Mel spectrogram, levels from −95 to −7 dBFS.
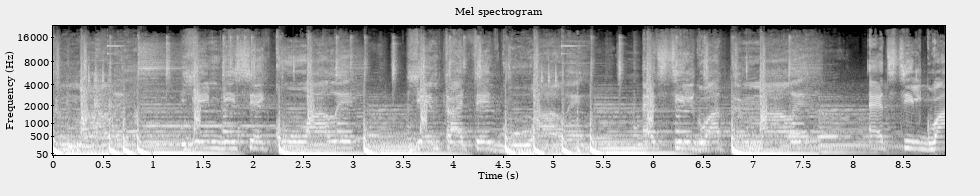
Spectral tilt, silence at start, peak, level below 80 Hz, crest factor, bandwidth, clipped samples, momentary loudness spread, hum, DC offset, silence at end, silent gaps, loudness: -4 dB/octave; 0 s; 0 dBFS; -12 dBFS; 8 dB; over 20 kHz; 0.4%; 5 LU; none; under 0.1%; 0 s; none; -9 LUFS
